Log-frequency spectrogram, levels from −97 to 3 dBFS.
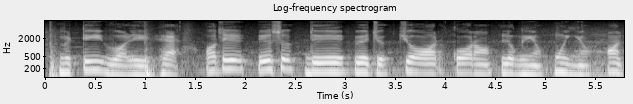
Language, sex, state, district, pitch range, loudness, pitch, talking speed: Punjabi, male, Punjab, Kapurthala, 140-165 Hz, -12 LUFS, 150 Hz, 125 wpm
